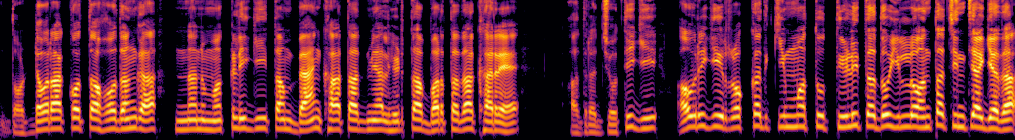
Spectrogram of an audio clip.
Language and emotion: Kannada, fearful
